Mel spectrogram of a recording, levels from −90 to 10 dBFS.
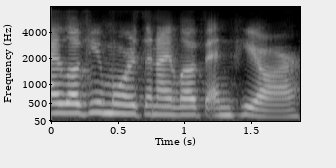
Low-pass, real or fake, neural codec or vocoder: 7.2 kHz; fake; codec, 16 kHz, about 1 kbps, DyCAST, with the encoder's durations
